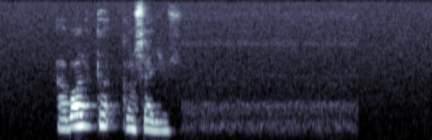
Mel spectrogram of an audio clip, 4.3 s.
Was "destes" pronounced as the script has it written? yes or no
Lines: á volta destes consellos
no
